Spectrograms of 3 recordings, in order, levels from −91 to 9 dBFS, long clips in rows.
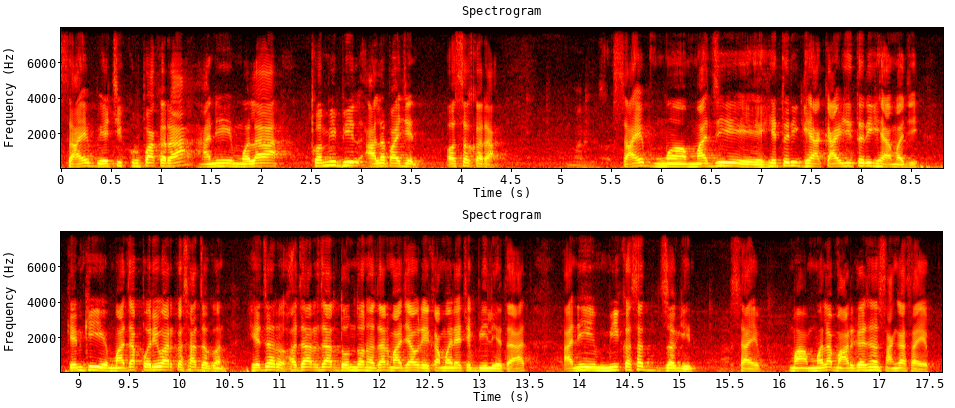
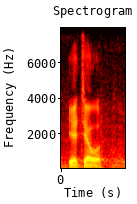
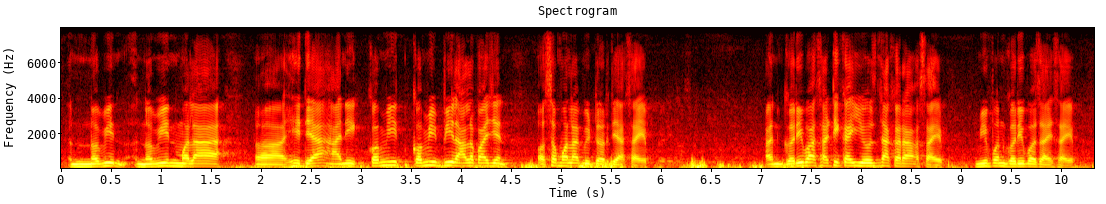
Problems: constant background noise, background conversations at intervals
